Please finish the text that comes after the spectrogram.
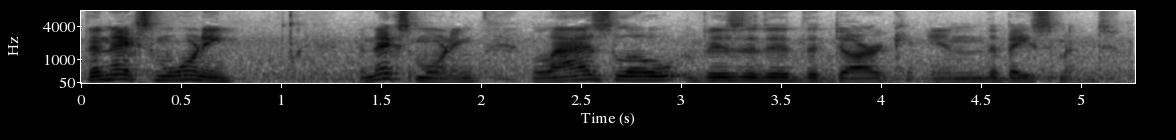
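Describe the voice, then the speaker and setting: A man reading a children's story aloud expressively, with deliberate, dramatic pauses. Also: medium pitch, bright, forceful tone, slight background noise. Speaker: children's story reader, teacher.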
